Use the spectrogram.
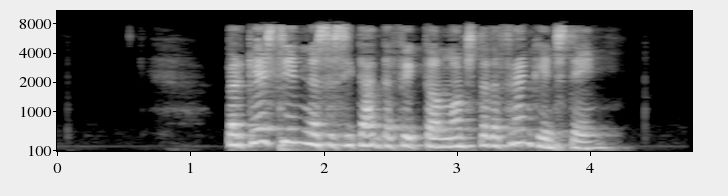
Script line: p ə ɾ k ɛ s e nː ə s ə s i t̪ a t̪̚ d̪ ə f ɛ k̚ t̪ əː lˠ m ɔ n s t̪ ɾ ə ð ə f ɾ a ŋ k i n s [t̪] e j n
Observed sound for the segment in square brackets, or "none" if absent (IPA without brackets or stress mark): t̪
